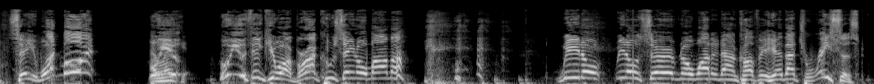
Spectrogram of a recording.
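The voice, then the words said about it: Put-on barista voice, mixed accents. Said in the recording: “I think you're mixing the accents. ... this is my barista voice”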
